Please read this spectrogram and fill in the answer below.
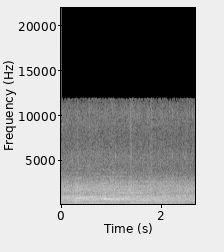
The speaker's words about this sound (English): In the name of Jesus, give the Lord a mighty hand clap of praise like you believe it. Clap like you believe it.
